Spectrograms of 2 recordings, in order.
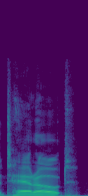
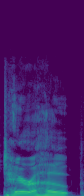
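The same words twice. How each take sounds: First: Terre Haute said "tad-oat"; grandmother's pronunciation. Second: Terre Haute said "terra-hote"; proper pronunciation. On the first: Retold or imitated. Quoting grandmother at the border, Terre Haute said "tad-oat". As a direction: run Terre Haute together with a d, no h. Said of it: "she kept telling them she was going". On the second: Shown as a demonstration. Explaining to English speakers, Terre Haute said "terra-hote". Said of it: "how you properly pronounce".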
